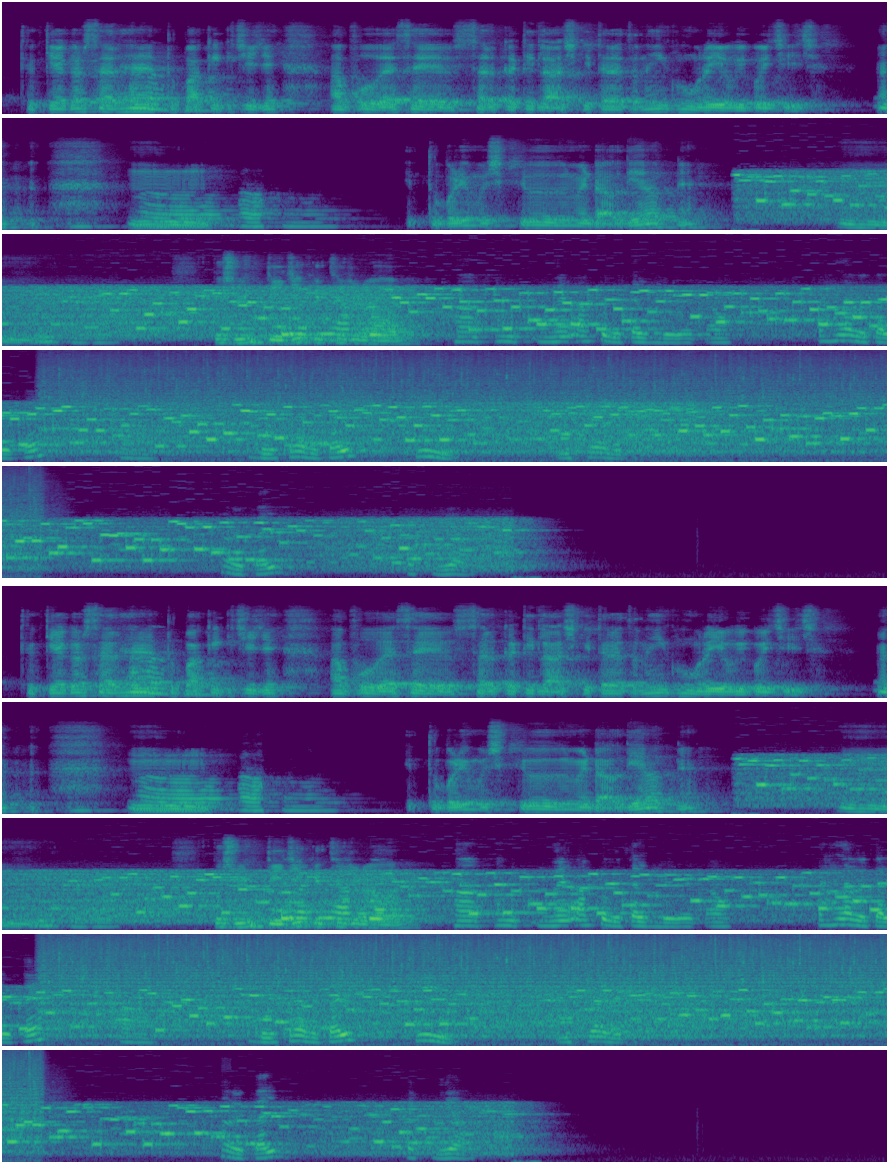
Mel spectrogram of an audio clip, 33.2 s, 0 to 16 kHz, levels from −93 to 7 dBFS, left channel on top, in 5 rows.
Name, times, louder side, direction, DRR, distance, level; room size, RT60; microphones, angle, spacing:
voice 1, 0.2-6.2 6.6-6.7 7.0-8.2 9.8-11.8 12.9-13.7 14.6-16.3, right 1 dB, ahead, 5 dB, 2.4 m, -34 dB
voice 2, 0.9-1.6 6.5-6.7 7.6-9.2 13.5-14.2 15.4-16.2 16.7-18.7 19.4-20.3 20.8-21.1 21.8-22.6 23.0-23.3 24.1-24.6 28.2-28.7 29.6-30.1, right 3 dB, 85° right, 14 dB, 0.8 m, -32 dB
sound 1, 12.1-30.4, left 2 dB, 50° left, 4.1 m, -29 dB
sound 2, 20.2-26.9, right 6 dB, 30° right, 0.8 m, -34 dB
26.0 x 23.5 x 5.0 m, 0.80 s
head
